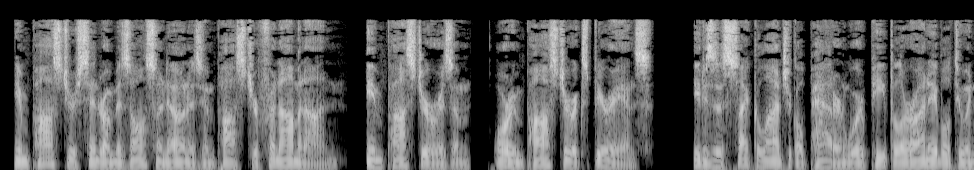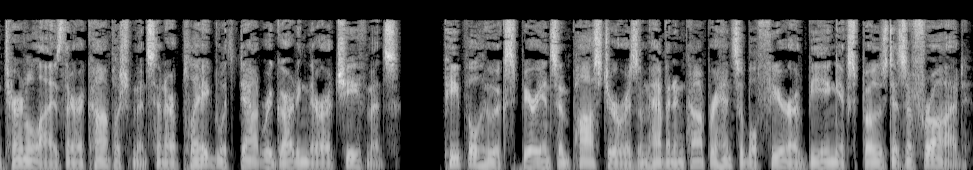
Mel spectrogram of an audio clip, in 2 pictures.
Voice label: Male Voice; Impostor Syndrome; PLR Audio Articles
